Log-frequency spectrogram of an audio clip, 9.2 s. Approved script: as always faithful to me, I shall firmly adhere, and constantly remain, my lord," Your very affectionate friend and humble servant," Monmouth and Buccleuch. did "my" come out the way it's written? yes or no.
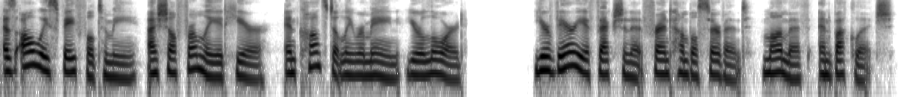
no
